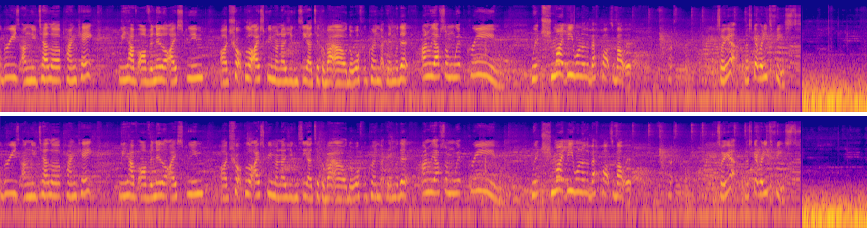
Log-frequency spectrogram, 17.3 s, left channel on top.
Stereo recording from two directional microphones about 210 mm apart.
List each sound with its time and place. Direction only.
0.1 s a sound: 15° left (ahead or behind)
0.7 s a woman's voice: 15° left (ahead or behind)
10.6 s a woman's voice: 5° left (ahead or behind)
11.4 s a woman's voice: 5° right (ahead or behind)
14.4 s a woman's voice: 10° left (ahead or behind)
